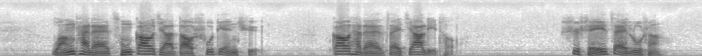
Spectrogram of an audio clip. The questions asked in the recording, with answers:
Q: 是谁在路上?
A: 王太太在路上。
